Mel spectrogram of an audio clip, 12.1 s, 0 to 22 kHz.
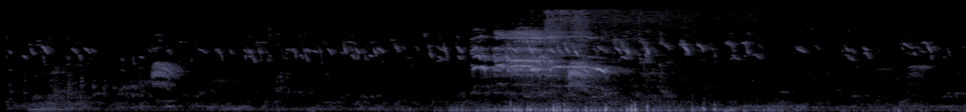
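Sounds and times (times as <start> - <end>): small birds chirping: 0.1 - 12.0.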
